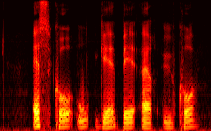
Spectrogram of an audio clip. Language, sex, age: Norwegian, male, 45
